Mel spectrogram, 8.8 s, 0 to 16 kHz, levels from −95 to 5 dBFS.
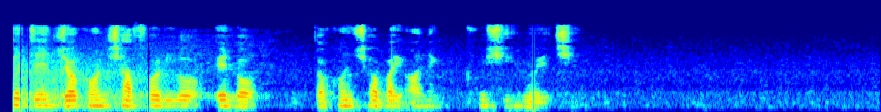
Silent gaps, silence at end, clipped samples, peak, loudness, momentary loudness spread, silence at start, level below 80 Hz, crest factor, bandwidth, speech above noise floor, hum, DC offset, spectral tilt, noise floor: none; 3.1 s; under 0.1%; -6 dBFS; -28 LUFS; 10 LU; 0.15 s; -62 dBFS; 24 dB; 7.8 kHz; 37 dB; none; under 0.1%; -4.5 dB/octave; -65 dBFS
